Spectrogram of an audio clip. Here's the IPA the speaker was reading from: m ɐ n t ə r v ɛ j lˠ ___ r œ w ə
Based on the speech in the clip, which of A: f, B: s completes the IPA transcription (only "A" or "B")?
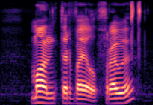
A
